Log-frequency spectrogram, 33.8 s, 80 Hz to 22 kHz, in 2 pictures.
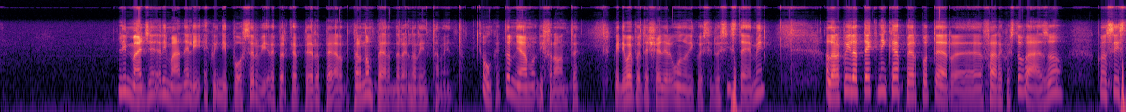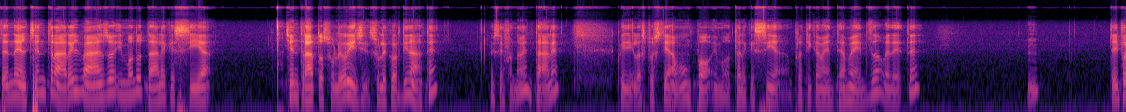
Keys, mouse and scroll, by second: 7.2 KP_1, 26.1-28.3 drag, 31.9-33.7 drag.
